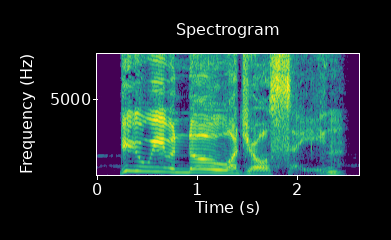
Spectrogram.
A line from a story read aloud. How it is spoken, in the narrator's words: He asked, trying and failing to control his laughter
